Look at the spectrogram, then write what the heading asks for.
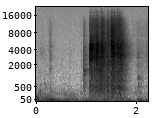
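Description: Cards being drawn from a divination deck make a brief papery flurry of rustling and riffling, lasting under a second and swelling twice, set against faint background noise with no talk.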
